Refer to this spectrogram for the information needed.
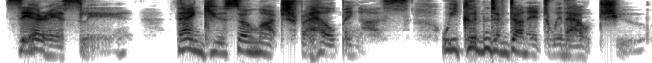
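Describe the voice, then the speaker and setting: An actress with a husky, breathy voice, playing a shy but sassy, lovestruck radio DJ in a video game. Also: female voice, on the low side, dry recording, clean studio sound, full character voice. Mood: earnest. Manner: informal, slangy, hesitant about feelings. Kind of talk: video game character dialogue.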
